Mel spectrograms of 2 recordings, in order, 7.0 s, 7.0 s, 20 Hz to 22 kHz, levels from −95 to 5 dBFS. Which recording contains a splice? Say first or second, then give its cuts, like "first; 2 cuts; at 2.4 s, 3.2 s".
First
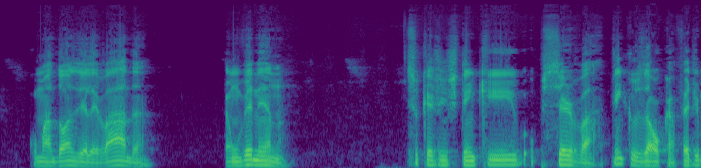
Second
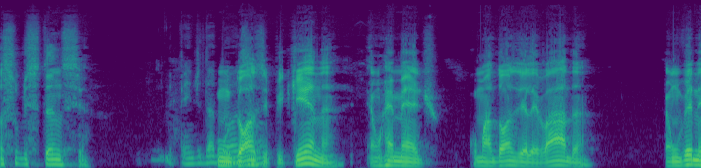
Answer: first; 2 cuts; at 4.1 s, 6.0 s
